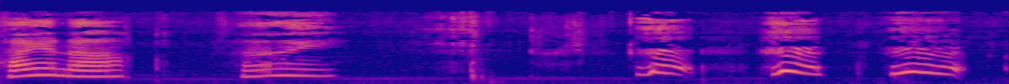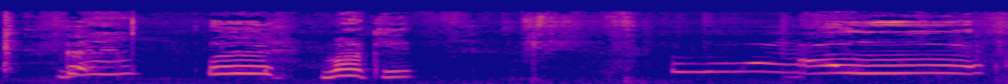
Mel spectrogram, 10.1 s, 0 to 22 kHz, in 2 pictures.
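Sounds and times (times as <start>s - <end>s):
toddler high-pitched call: 8.4s - 10.0s.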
